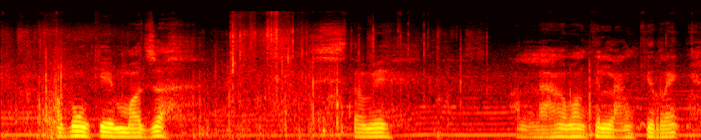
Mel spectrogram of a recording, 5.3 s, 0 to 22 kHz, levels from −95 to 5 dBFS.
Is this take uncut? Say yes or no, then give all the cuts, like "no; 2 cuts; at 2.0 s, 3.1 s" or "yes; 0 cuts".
yes; 0 cuts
